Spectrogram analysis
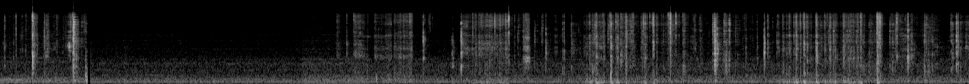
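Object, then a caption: Soap bar shaved with a knife blade. A utility knife blade shaves chalky flakes off a solid, hand-sized rectangular white bar of soap painted with a wave design, which is held in a hand with long dark nails. The clip opens with a couple of sharp clicks, then goes quiet before building into a dense run of dry, bright scraping and crisp shaving ticks.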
